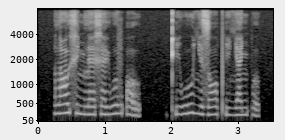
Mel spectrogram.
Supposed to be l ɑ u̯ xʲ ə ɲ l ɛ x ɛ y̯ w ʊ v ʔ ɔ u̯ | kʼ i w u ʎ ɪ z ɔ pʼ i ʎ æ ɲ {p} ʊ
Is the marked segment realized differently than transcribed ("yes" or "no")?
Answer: no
